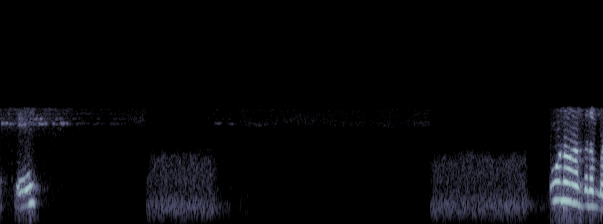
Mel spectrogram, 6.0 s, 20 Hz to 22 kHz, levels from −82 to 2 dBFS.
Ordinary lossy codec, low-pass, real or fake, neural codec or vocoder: none; 3.6 kHz; fake; vocoder, 44.1 kHz, 128 mel bands every 512 samples, BigVGAN v2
